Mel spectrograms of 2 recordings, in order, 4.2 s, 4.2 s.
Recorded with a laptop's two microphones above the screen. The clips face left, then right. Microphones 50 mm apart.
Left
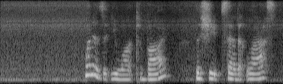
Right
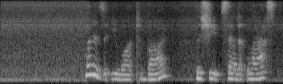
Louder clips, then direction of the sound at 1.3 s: Left 2 dB; 70° left (ahead or behind).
